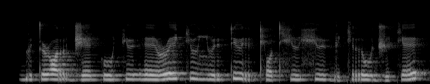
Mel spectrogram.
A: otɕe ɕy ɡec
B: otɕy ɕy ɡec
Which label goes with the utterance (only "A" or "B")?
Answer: B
